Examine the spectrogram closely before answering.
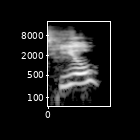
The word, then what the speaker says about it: Gil: I miss that okay heel is G you pronounce it heel apparently okay I did see I said the name in my head Gil and so okay yeah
